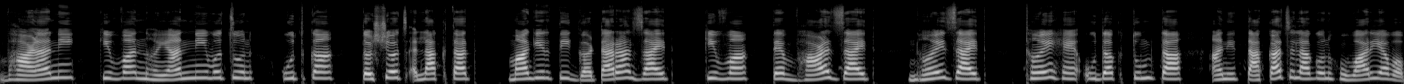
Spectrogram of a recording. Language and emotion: Goan Konkani, neutral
